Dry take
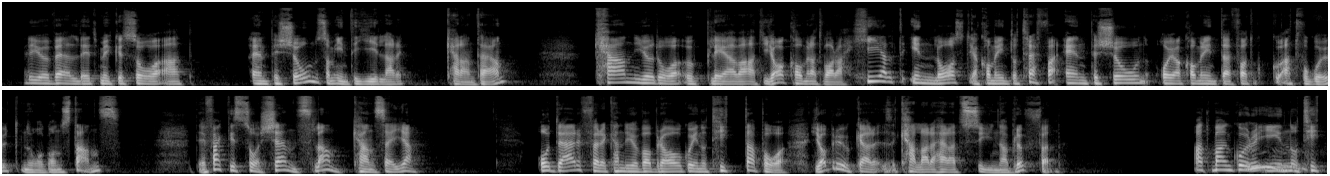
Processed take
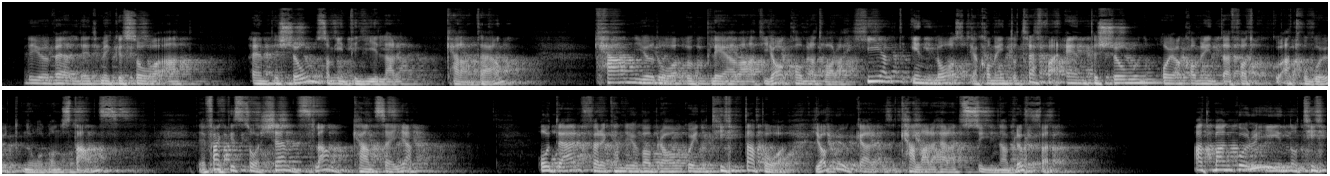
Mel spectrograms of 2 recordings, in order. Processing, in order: comb 0.8 ms, depth 53%; plate-style reverb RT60 0.73 s, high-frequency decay 0.35×, pre-delay 95 ms, DRR 6.5 dB; decay stretcher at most 53 dB/s

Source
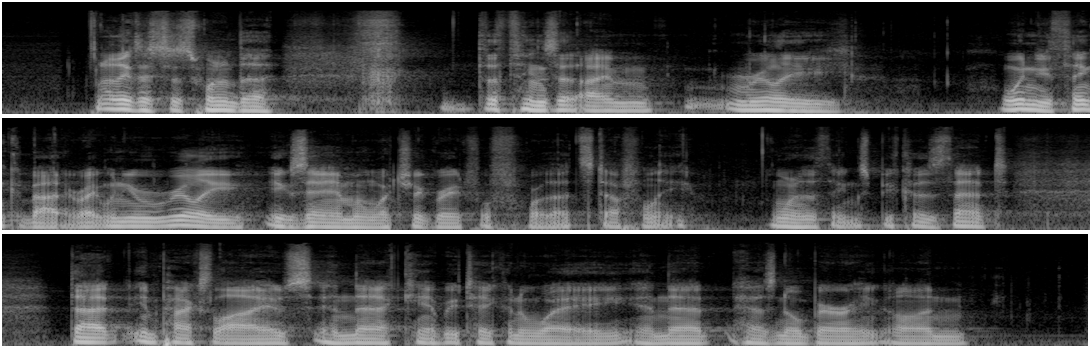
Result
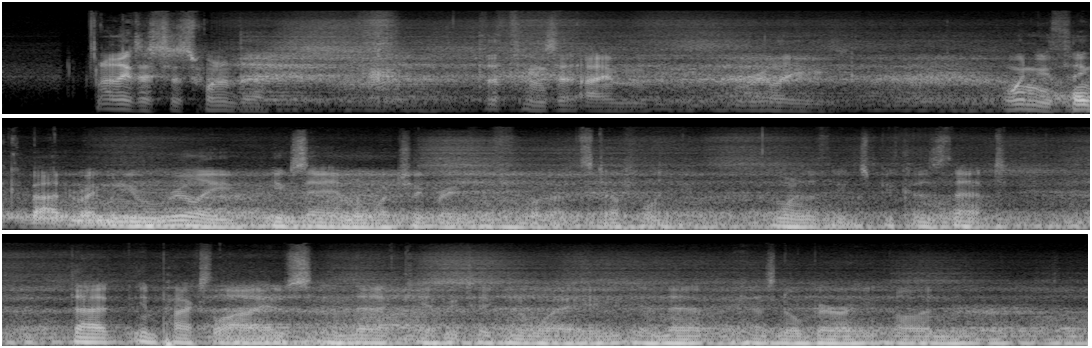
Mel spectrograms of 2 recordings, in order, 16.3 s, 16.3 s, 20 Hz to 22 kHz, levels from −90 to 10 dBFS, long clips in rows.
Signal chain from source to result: echo that smears into a reverb 816 ms, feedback 45%, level -4 dB; high-pass sweep 1.6 kHz -> 66 Hz, 4.76–6.55 s; trim +1.5 dB

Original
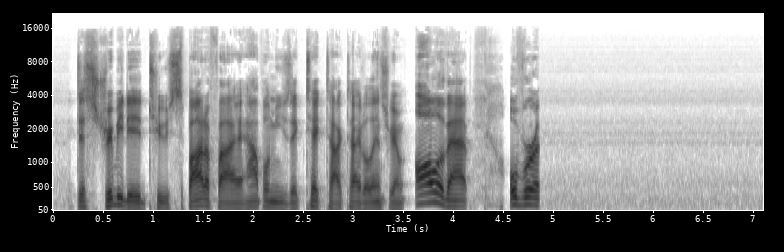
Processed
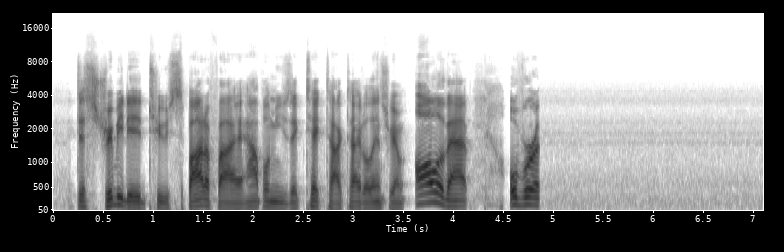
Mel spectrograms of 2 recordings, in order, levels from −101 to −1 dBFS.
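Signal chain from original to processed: distance through air 220 m

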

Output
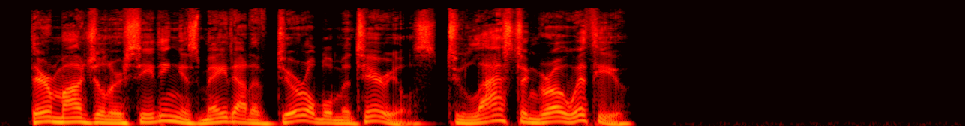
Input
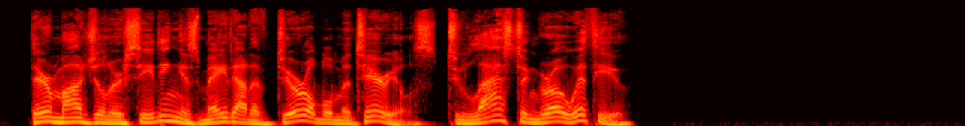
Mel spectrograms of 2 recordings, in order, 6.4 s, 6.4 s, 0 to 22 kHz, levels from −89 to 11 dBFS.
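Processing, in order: 0.76–3.25 s: peaking EQ 1.3 kHz -10 dB 1 oct; trim -2.5 dB

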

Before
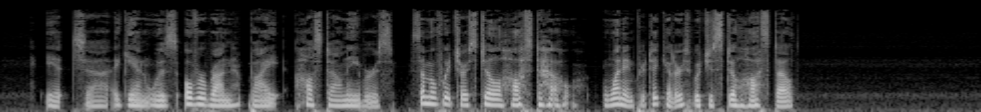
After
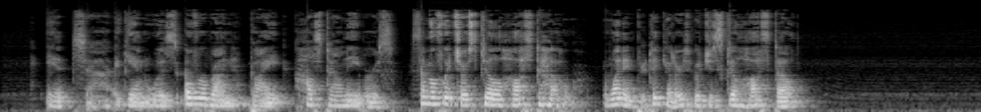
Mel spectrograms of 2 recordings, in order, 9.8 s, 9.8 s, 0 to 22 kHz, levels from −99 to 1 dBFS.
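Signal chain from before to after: 4.27–4.71 s: FFT filter 410 Hz 0 dB, 1.1 kHz +7 dB, 2.4 kHz +1 dB, 9.1 kHz +15 dB; touch-sensitive flanger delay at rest 6 ms, full sweep at -24 dBFS; on a send: reverberation RT60 0.35 s, pre-delay 4 ms, DRR 5 dB; on the sum: trim +6 dB

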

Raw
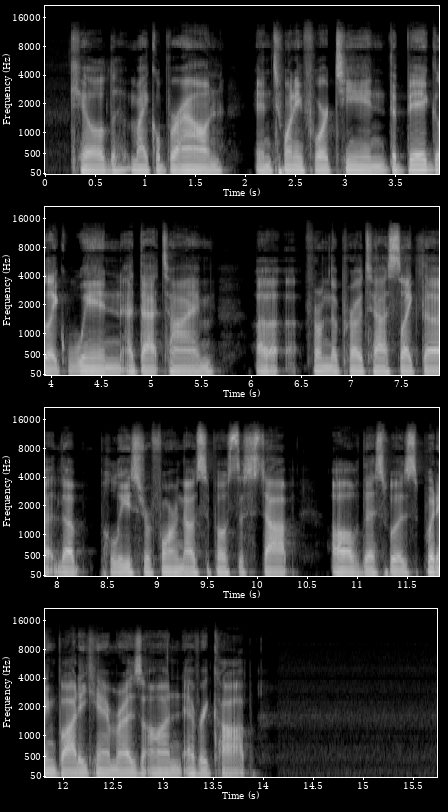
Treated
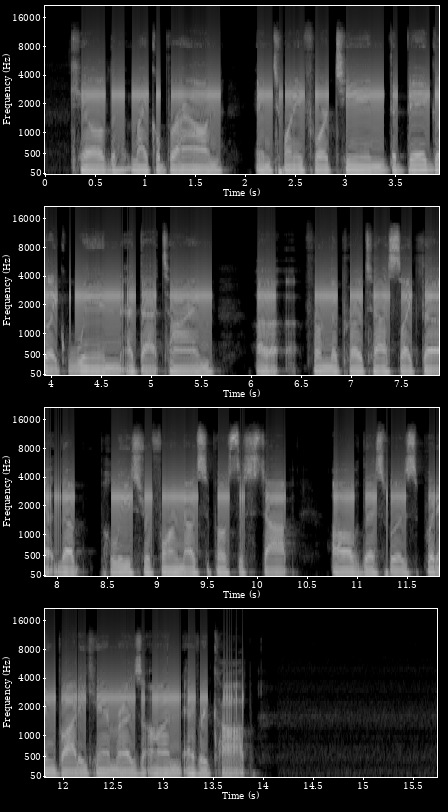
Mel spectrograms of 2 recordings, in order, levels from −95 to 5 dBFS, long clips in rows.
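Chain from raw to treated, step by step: rattle on loud lows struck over -28 dBFS, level -13 dBFS; 11.16–12.99 s: high-pass 52 Hz 24 dB/octave; peak limiter -13.5 dBFS, peak gain reduction 8.5 dB; trim -3.5 dB

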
